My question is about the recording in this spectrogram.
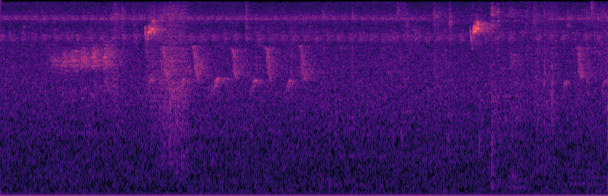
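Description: Steady background hiss with faint, short high-pitched animal calls scattered through, including a quick run of falling chirps a couple of seconds in.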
